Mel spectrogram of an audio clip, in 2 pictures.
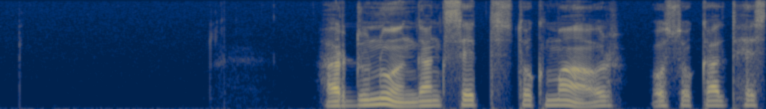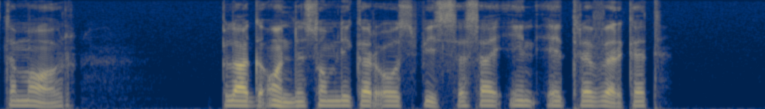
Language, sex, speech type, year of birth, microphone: Norwegian, male, read, 1983, Sennheiser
